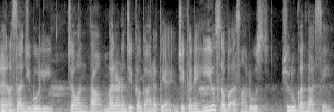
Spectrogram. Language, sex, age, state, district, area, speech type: Sindhi, female, 45-60, Maharashtra, Mumbai Suburban, urban, spontaneous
